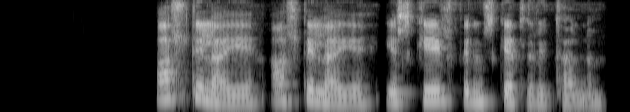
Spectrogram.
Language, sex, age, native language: Icelandic, female, 50-59, Icelandic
